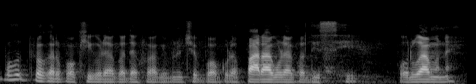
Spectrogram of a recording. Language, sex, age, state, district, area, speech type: Odia, male, 30-45, Odisha, Nuapada, urban, spontaneous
